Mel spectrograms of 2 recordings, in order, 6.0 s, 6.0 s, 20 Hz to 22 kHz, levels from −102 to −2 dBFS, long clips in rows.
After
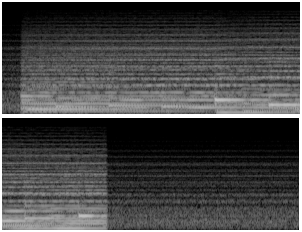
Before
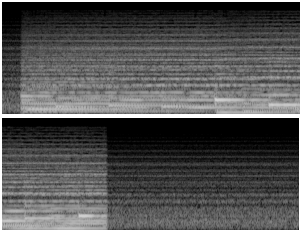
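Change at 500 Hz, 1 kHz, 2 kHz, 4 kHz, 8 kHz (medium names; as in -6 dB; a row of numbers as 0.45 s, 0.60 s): -6.5 dB, -6.5 dB, -6.5 dB, -6.5 dB, -6.5 dB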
